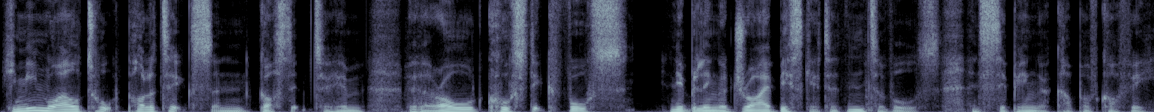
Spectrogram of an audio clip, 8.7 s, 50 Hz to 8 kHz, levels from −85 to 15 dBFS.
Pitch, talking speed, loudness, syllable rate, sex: 100 Hz, 175 wpm, -18 LUFS, 5.1 syllables/s, male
